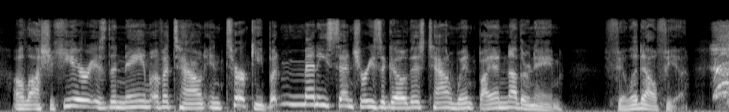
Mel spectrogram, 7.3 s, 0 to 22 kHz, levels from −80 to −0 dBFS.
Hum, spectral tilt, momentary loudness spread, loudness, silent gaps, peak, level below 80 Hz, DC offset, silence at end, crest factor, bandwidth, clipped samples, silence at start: none; -5.5 dB/octave; 7 LU; -17 LUFS; none; -4 dBFS; -46 dBFS; under 0.1%; 0 s; 12 dB; 11 kHz; under 0.1%; 0.1 s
